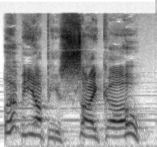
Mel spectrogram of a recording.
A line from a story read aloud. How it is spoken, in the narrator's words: the person shouted, his face red with fear and pain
